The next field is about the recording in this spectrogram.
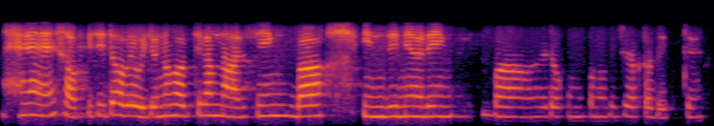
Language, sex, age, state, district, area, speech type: Bengali, female, 18-30, West Bengal, North 24 Parganas, rural, conversation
